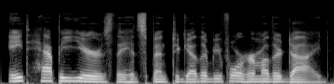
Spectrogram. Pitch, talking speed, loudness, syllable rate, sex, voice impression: 125 Hz, 200 wpm, -17 LUFS, 5.4 syllables/s, male, masculine, adult-like, slightly fluent, cool, refreshing, sincere, friendly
